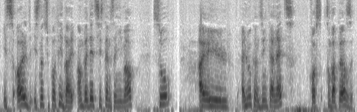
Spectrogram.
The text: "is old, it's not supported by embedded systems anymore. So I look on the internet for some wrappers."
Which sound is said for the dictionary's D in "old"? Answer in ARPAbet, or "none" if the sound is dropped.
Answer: D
